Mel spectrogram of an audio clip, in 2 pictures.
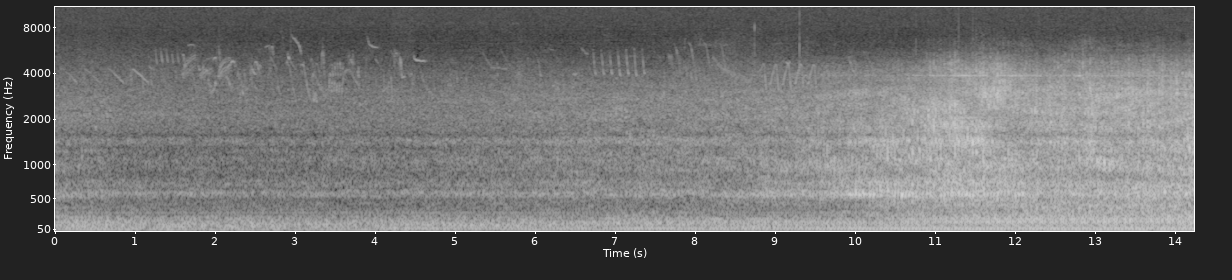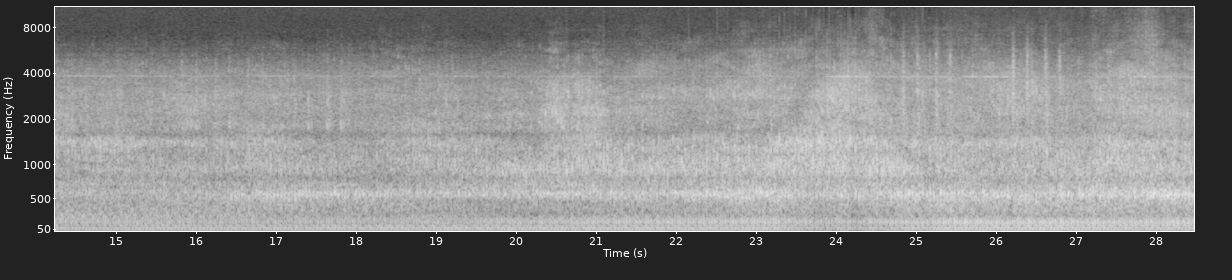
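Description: Class 31 diesel locomotive working under power as it approaches with a train of coaches, its engine growing steadily louder, with a jump in level about ten seconds in. Birds sing faintly in the background near the start.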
